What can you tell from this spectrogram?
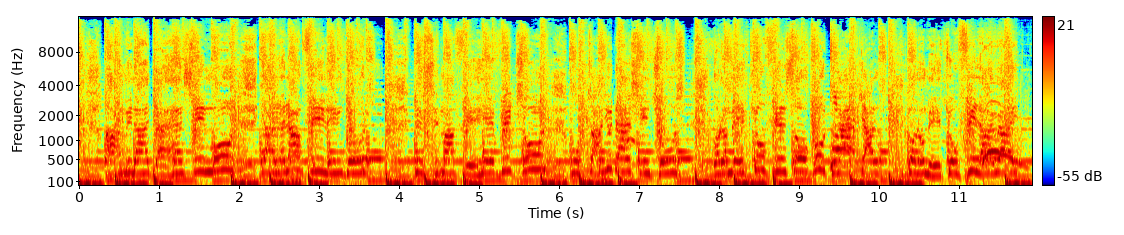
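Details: Loud rhythmic music with heavy bass beats and rapped or sung vocals throughout, with no animal sound.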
